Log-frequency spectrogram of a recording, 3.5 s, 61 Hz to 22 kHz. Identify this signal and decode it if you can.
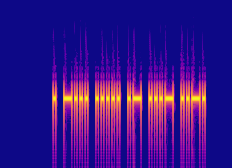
Morse code, heard as a keyed tone, about 30 wpm, 700 Hz. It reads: EB5AVF
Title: DXCC-100 Call Signs - 6 Characters - Repeated 2x - 30wpm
